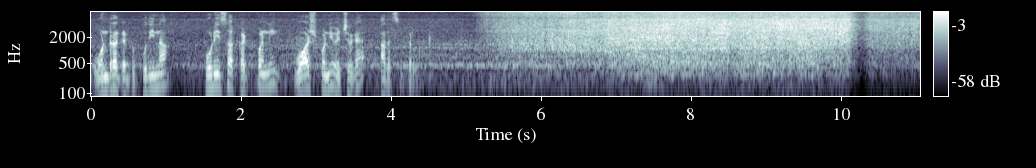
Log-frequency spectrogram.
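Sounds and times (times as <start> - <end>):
herbs sizzling in hot oil: 5.1 - 11.0.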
